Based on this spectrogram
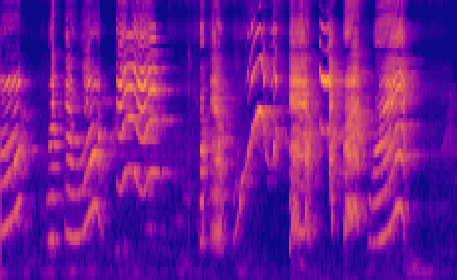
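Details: Pet parrot, green, kept indoors, said to call out words like "mummy" and "papa"; a run of squawky, speech-like syllables with rising and falling harmonic tones, several short bursts in quick succession.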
